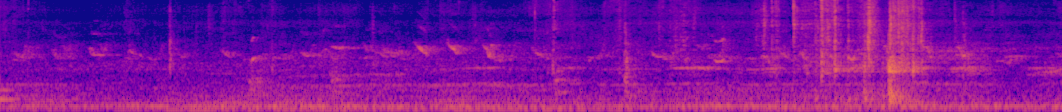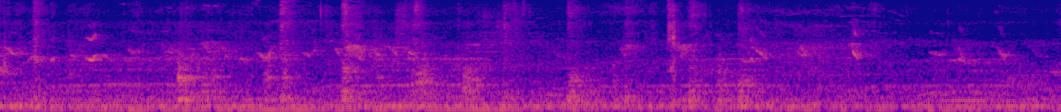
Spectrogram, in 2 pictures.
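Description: Young Aseel–desi mix chickens calling in short, high cheeps and clucks over a low steady hum. A brief sharp noise about halfway through is the loudest moment.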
